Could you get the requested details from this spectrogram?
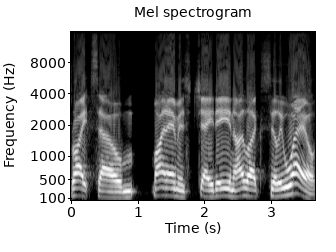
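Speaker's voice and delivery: slow, drawn-out, put-on Australian accent. Asked for their best Australian accent, introducing themselves in an Australian accent. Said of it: "Australian accent. Here we go".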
